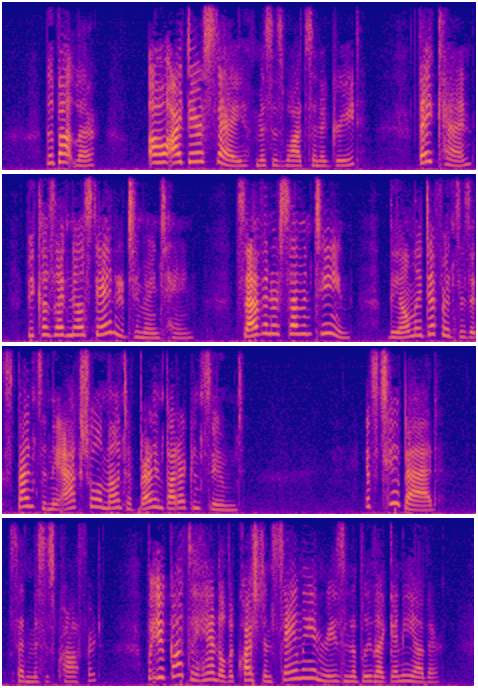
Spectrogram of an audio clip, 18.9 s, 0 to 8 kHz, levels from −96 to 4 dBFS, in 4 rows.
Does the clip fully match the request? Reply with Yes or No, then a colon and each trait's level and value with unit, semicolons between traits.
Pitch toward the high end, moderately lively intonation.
No: very high, 285 Hz; wide, 7.7 semitones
